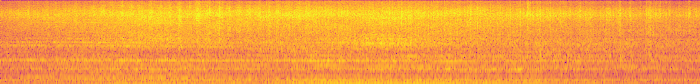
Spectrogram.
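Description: Diesel locomotives at the head of a freight train passing close by: a low engine rumble that builds to its loudest about four to five seconds in and then fades, with a hiss of steel wheels on rail over it.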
